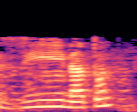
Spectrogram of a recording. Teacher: زا کی آواز باریک اور سیٹی والی ہوتی ہے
